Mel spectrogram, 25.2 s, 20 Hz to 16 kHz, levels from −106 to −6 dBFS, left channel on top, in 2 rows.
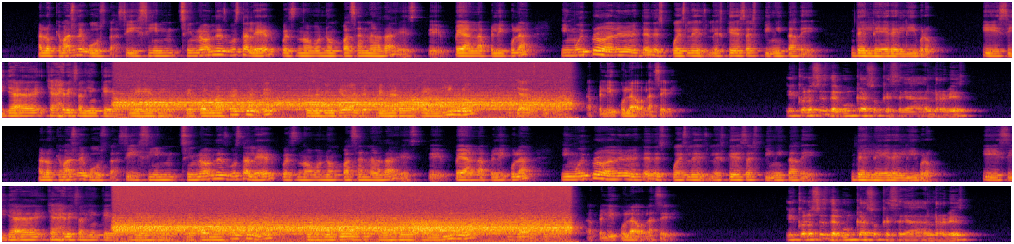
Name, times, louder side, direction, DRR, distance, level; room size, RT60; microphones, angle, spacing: voice 1, 0.5-6.6 7.0-10.1 10.6-11.6 12.3-16.0 16.4-18.6 18.9-19.7 20.1-21.0, left 2 dB, 70° left, 5 dB, 2.0 m, -30 dB
sound 1, 14.0-19.8, right 2 dB, 65° right, 1.3 m, -22 dB
voice 2, 22.4-24.6, right 1 dB, 20° right, 0 dB, 2.8 m, -29 dB
9.7 x 4.1 x 6.7 m, 0.37 s
head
